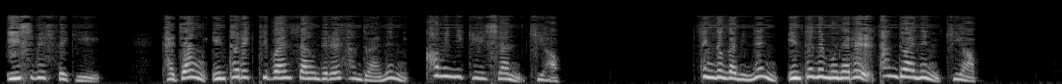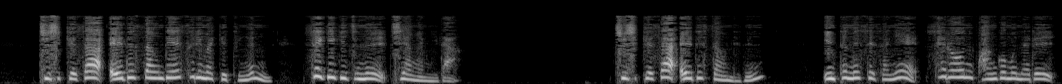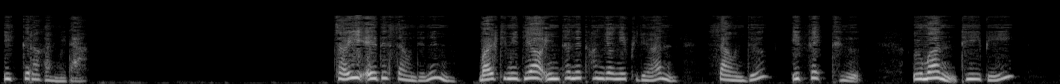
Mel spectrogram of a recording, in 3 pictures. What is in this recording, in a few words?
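Korean female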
